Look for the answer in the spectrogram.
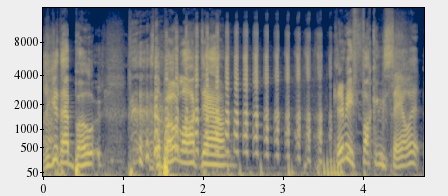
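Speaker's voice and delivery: high, loud, laughing through a hammed-up tirade; laughing mock rant. Founding father ranting about the boat, laughing and loud. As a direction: bark boat questions while cracking up.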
